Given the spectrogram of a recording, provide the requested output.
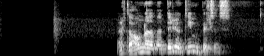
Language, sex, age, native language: Icelandic, male, 40-49, Icelandic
